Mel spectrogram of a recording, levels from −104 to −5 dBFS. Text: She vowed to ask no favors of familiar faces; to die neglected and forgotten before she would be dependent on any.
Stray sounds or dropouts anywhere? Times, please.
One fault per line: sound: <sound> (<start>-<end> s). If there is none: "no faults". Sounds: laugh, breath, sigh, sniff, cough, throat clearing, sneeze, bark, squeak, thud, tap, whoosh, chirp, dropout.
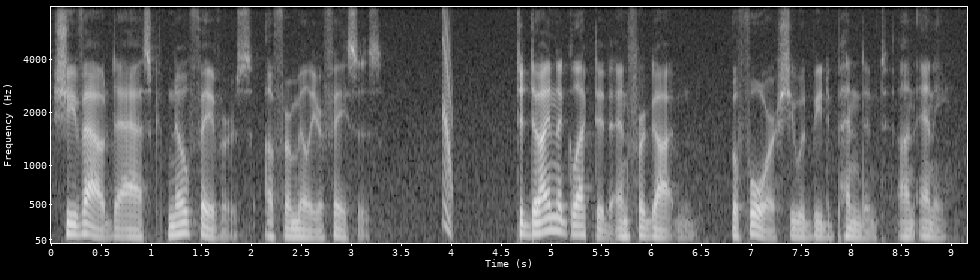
sound: chirp (3.9-4.0 s)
